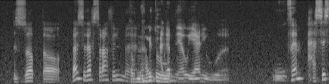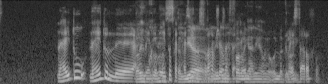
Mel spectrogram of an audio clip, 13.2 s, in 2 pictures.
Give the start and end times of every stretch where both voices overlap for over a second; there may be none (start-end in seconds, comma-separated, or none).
9.5-11.6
